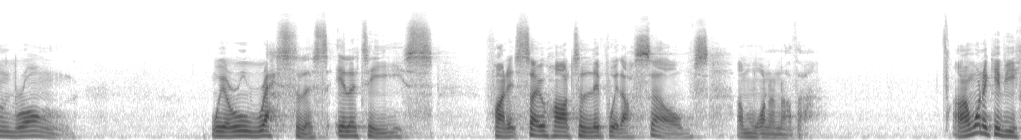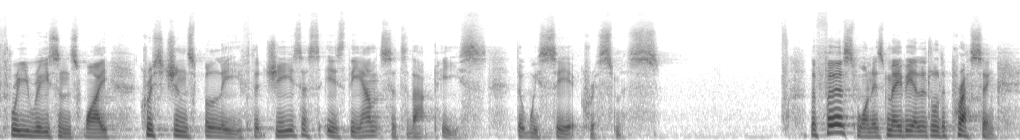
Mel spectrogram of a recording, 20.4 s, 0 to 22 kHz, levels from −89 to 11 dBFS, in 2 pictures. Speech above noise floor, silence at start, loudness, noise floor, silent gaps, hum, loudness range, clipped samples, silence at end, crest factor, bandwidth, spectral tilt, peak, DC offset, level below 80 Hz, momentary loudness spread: 44 dB; 0 s; -26 LUFS; -69 dBFS; none; none; 8 LU; under 0.1%; 0 s; 24 dB; 12 kHz; -6 dB/octave; -2 dBFS; under 0.1%; -70 dBFS; 15 LU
